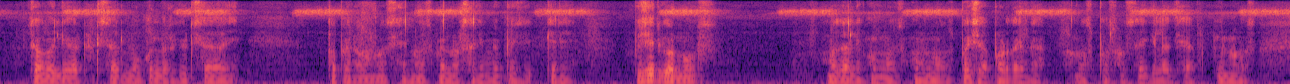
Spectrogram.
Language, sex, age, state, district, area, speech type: Nepali, male, 60+, West Bengal, Kalimpong, rural, spontaneous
